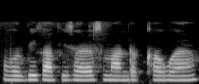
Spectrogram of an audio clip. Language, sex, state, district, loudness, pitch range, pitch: Hindi, female, Chandigarh, Chandigarh, -18 LUFS, 200-210 Hz, 205 Hz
